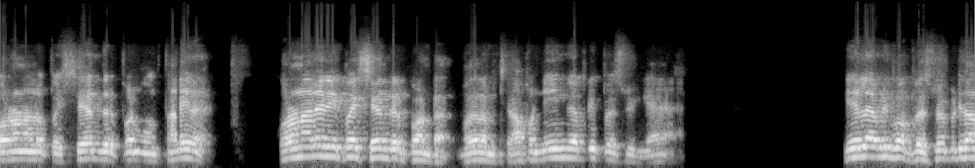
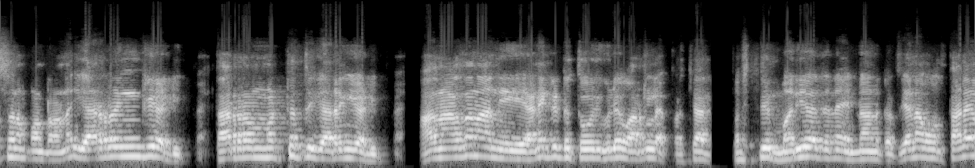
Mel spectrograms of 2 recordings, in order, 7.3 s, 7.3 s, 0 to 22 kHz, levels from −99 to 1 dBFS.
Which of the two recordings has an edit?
second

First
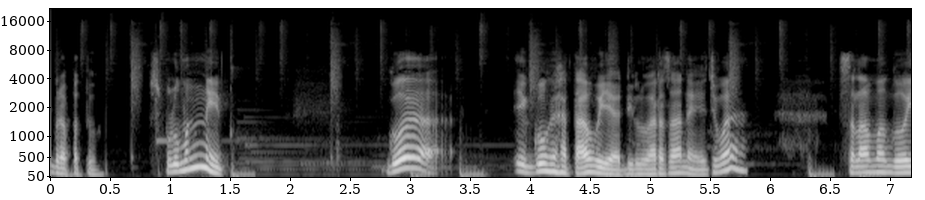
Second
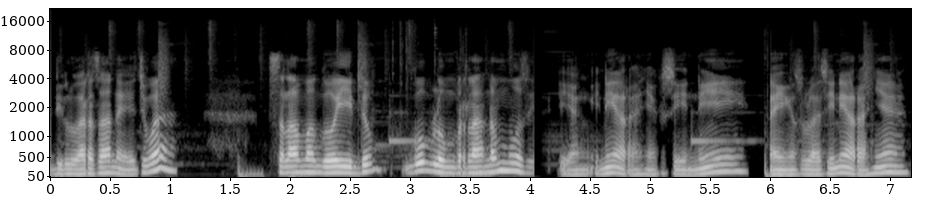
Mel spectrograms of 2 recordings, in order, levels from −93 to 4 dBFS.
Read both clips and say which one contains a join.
second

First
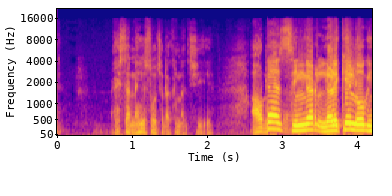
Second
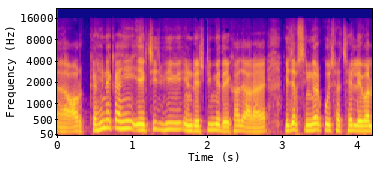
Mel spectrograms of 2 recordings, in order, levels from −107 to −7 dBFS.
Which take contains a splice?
first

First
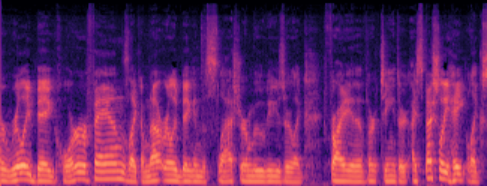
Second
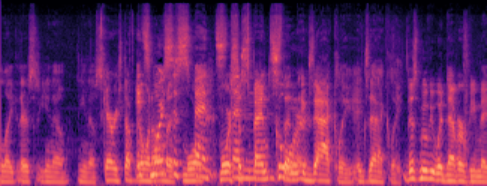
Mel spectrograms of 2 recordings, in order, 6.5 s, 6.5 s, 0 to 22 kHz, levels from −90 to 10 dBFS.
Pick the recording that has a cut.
second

